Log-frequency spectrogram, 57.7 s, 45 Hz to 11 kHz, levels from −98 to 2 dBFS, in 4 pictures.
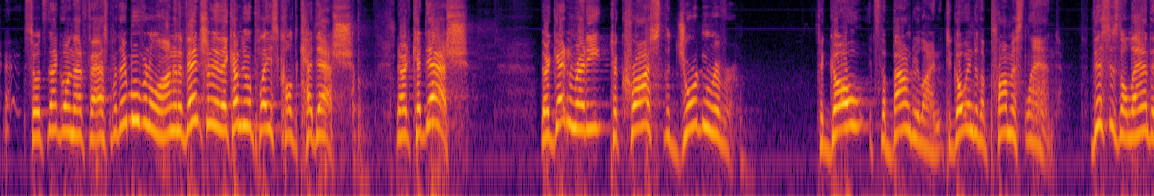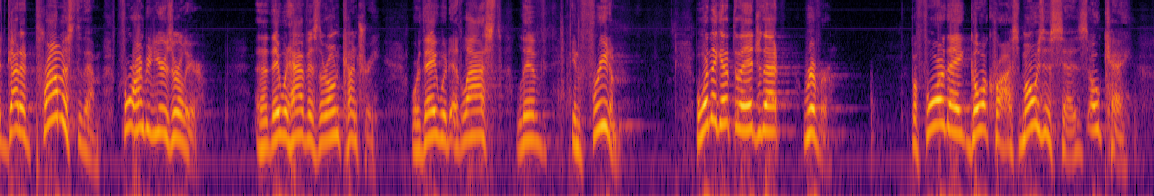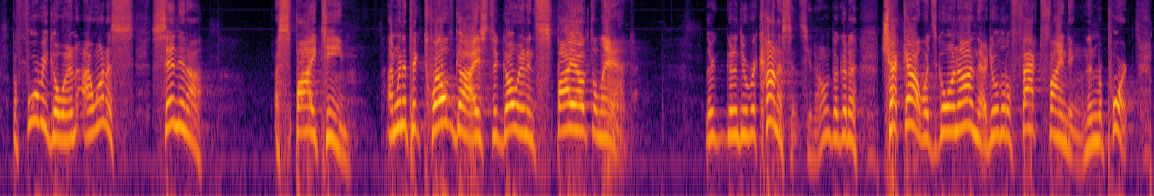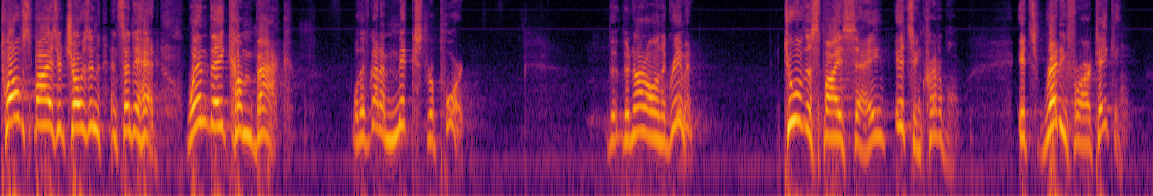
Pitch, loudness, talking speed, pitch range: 255 Hz, -20 LUFS, 180 wpm, 225-300 Hz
